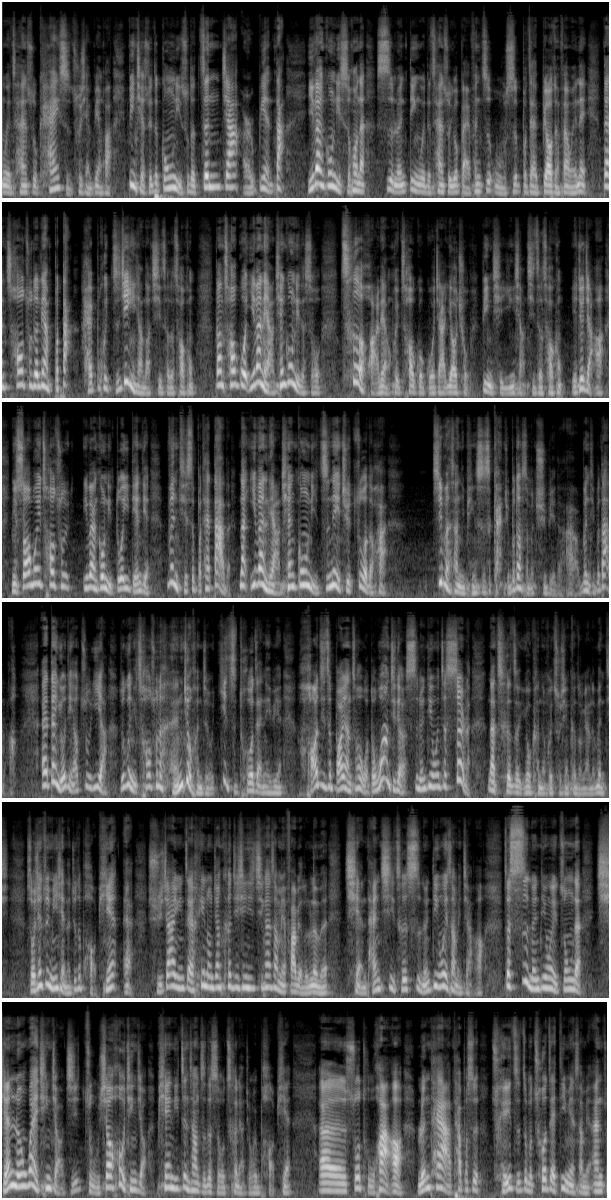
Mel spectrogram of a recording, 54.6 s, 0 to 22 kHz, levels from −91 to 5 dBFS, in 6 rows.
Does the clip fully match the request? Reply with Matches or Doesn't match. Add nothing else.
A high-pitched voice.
Doesn't match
